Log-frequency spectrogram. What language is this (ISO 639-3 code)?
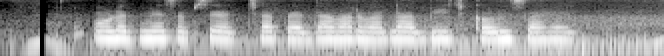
hin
